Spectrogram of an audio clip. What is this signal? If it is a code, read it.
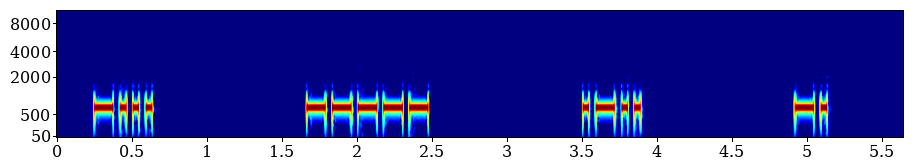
Morse code, heard as a keyed tone, about 28 wpm, spaced as for 8 wpm, 700 Hz. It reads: B0LN
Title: USA Call Signs - 5 Characters - 8x Character Spacing - 28wpm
